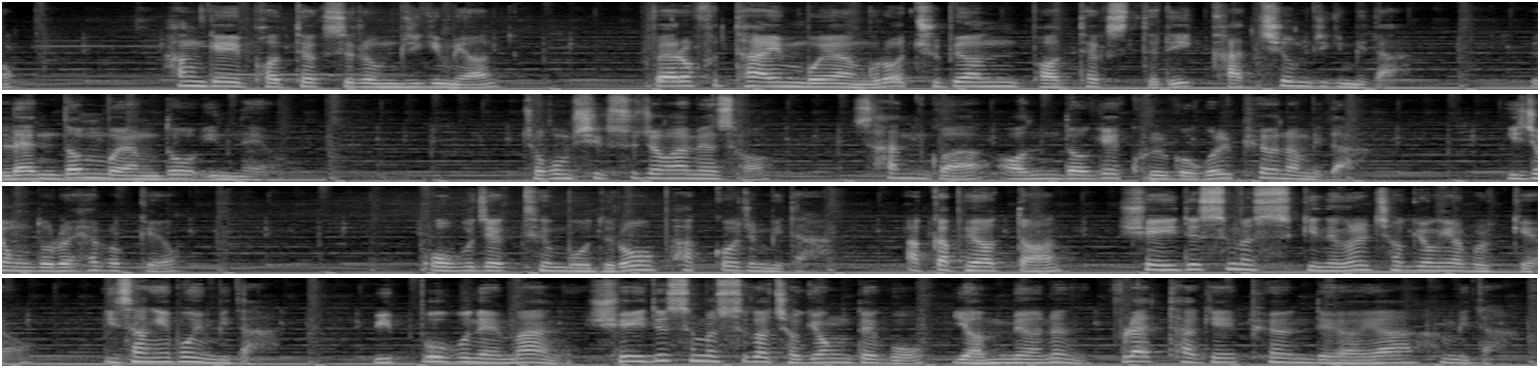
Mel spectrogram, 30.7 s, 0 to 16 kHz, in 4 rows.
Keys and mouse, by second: 3.1-5.3 middle drag, 5.6-5.9 drag, 6.5-9.3 drag, 9.5 middle click, 10.0 g, 11.7 g, 13.4 g, 14.5-16.6 middle drag, 17.1 Tab, 17.8-19.4 middle drag, 20.9 right click, 24.4-30.6 middle drag.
